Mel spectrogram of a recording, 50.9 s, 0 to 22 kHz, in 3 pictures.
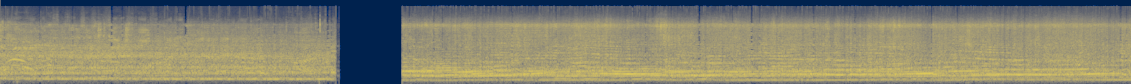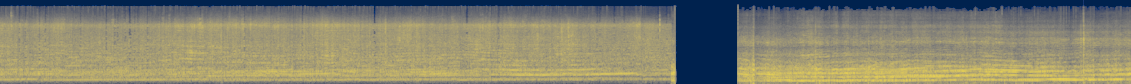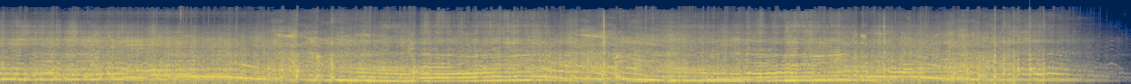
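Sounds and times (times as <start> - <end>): race car engines passing: 0.0 - 5.1, 6.0 - 27.1, 28.0 - 50.9.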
